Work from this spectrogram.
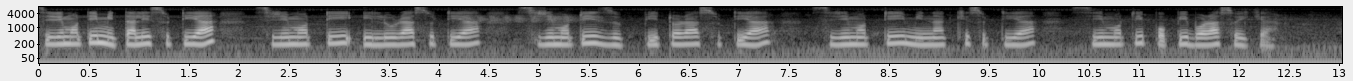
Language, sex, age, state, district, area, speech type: Assamese, female, 45-60, Assam, Dhemaji, urban, spontaneous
